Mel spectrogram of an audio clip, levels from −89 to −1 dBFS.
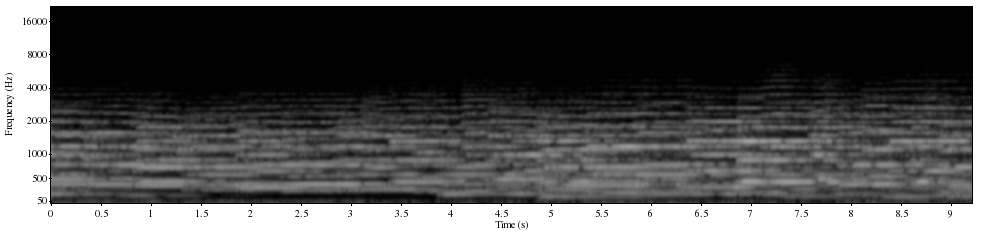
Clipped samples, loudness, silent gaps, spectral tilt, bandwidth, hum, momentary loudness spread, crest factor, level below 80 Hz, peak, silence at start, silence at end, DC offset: under 0.1%; -39 LUFS; none; -7 dB/octave; 7.4 kHz; none; 7 LU; 18 dB; -72 dBFS; -22 dBFS; 0 s; 0 s; under 0.1%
